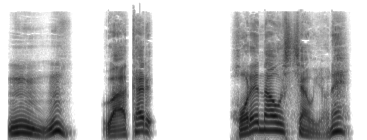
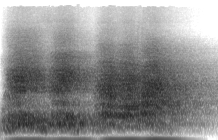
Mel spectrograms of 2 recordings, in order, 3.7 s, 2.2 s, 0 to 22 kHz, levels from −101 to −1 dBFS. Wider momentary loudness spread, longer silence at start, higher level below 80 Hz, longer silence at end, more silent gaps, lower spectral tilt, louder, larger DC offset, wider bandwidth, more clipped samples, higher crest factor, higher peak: first, 9 LU vs 5 LU; about the same, 0.1 s vs 0 s; first, -46 dBFS vs -70 dBFS; first, 0.25 s vs 0.05 s; first, 1.64-1.68 s, 1.80-1.94 s, 2.05-2.27 s vs none; first, -5.5 dB/octave vs -1.5 dB/octave; about the same, -15 LUFS vs -15 LUFS; neither; second, 16 kHz vs 18.5 kHz; neither; about the same, 16 dB vs 14 dB; about the same, 0 dBFS vs -2 dBFS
